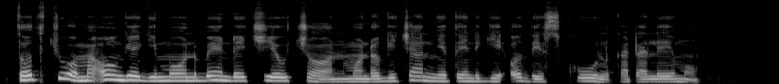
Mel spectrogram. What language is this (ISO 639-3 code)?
luo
